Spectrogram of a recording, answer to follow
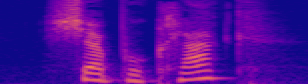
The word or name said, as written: chapeau claque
